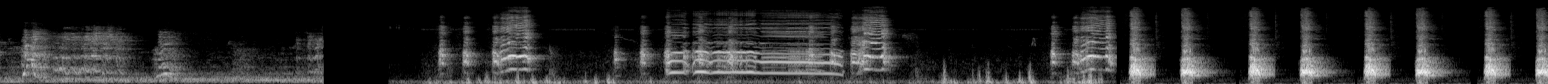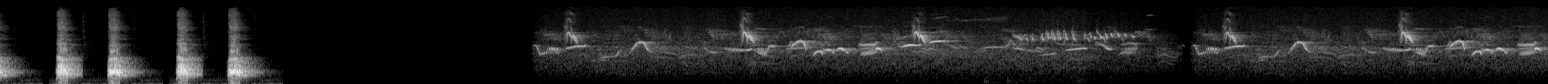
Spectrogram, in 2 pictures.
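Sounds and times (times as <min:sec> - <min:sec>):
animal cries: 0:00.2 - 0:01.9, 0:06.7 - 0:09.0
dog barking: 0:11.3 - 0:18.3.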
